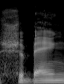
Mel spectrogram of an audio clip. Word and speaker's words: shebang: in what's called the shebang line i think like shell is maybe where the shi comes from and then the bang is the exclamation point it's a common way to pronounce that and then we're going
